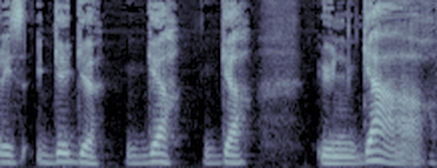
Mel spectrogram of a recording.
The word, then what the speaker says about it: gare: Une gare, final E not pronounced, une gare.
